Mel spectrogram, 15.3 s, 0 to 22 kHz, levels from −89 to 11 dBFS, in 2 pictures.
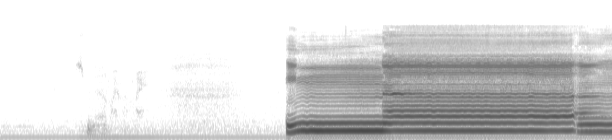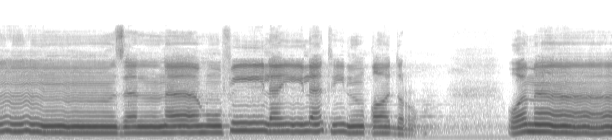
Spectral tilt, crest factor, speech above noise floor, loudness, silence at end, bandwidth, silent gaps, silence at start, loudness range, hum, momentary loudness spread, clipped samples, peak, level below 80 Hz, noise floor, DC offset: -6 dB/octave; 14 dB; 44 dB; -25 LUFS; 0 s; 11 kHz; none; 3.55 s; 7 LU; none; 7 LU; under 0.1%; -12 dBFS; -62 dBFS; -69 dBFS; under 0.1%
